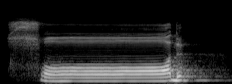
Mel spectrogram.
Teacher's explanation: سین کی طرح اس میں بھی آپ نے ایک وسل کی آواز بنانی ہے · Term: وسلنگ حروف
